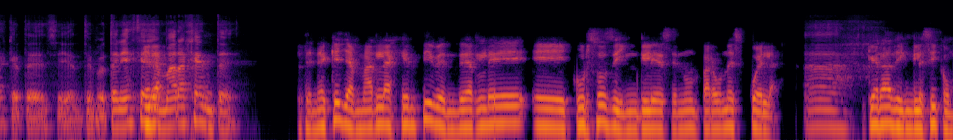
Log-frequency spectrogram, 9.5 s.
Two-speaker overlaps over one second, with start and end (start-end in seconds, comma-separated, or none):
none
